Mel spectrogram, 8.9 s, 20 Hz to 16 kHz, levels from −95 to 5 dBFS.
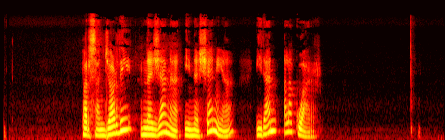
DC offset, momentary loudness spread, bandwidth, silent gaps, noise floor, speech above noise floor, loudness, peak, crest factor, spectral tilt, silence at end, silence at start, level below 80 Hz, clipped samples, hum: under 0.1%; 19 LU; 11 kHz; none; -71 dBFS; 52 dB; -20 LUFS; -2 dBFS; 20 dB; -5.5 dB/octave; 2.6 s; 1.65 s; -60 dBFS; under 0.1%; none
